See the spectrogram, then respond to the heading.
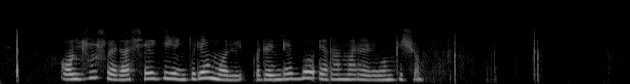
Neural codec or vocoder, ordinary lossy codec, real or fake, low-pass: codec, 16 kHz, 2 kbps, FreqCodec, smaller model; none; fake; 5.4 kHz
